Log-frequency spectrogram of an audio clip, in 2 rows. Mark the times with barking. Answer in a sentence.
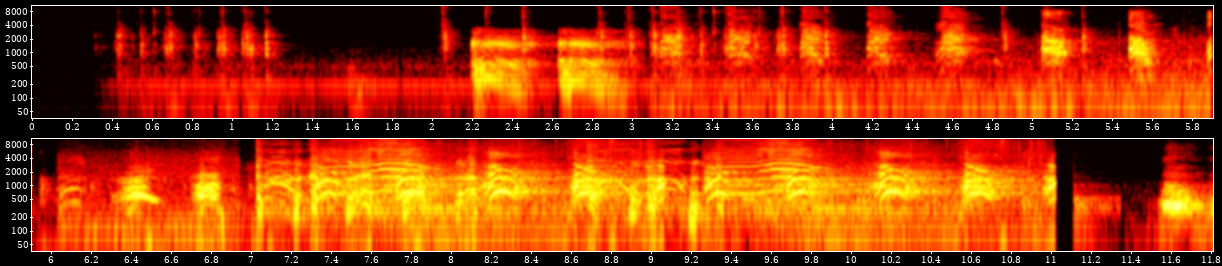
You can hear the barking from 3.1 to 11.7 s.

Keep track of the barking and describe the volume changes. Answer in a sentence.
The loudness of the barking goes up.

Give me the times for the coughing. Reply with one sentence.
The coughing can be heard from 2.1 to 3.0 s and from 6.8 to 9.4 s.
